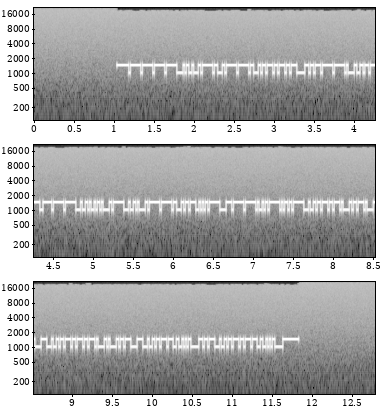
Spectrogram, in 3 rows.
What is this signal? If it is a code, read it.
RTTY (50 baud, 450 Hz shift), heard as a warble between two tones, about 1260 Hz centre. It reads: AA5EPV DE EA4ODF 339 339 745 745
